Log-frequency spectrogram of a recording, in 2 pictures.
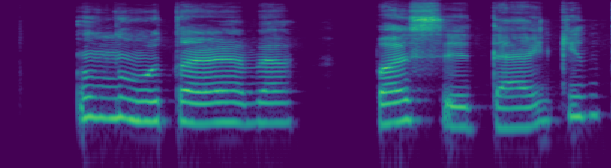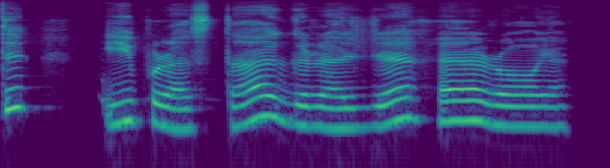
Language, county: Lithuanian, Vilnius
